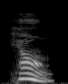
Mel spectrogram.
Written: 형

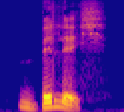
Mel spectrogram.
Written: billig

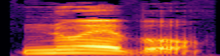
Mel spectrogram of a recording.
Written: nuevo

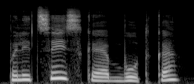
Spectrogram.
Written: полицейская будка

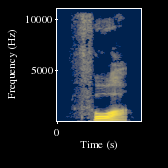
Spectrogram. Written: vor

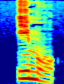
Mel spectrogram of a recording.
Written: 이모

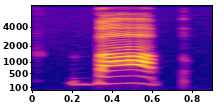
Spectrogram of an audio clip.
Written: bap

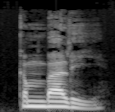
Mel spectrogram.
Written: kembali

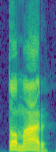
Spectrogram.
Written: tomar

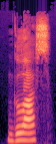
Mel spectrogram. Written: глаз

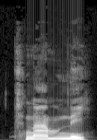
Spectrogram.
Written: ឆ្នាំនេះ

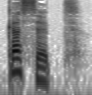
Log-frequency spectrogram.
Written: cassette

